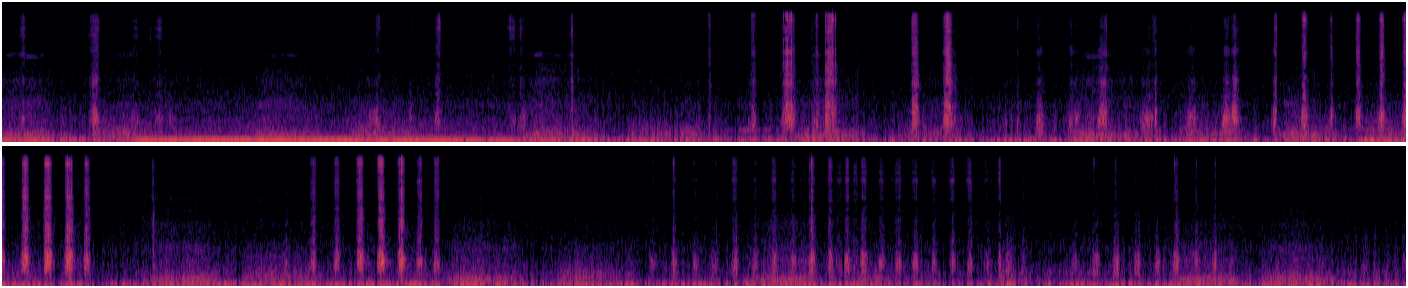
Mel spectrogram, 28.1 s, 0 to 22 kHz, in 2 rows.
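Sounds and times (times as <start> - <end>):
low steady hum: 0.0 - 28.0
pen nib scratching on paper: 7.0 - 15.0, 16.8 - 18.5, 20.5 - 26.4.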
